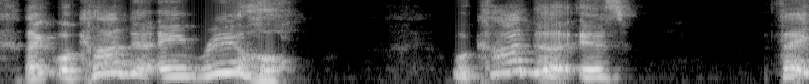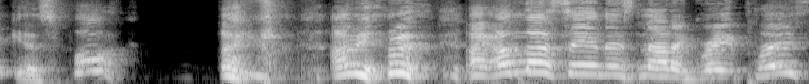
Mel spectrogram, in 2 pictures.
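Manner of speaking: high-pitched, laughing through the words; real laughter. Real, not acted. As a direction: crack up while insisting on the point. Laughing at his own blunt remark.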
